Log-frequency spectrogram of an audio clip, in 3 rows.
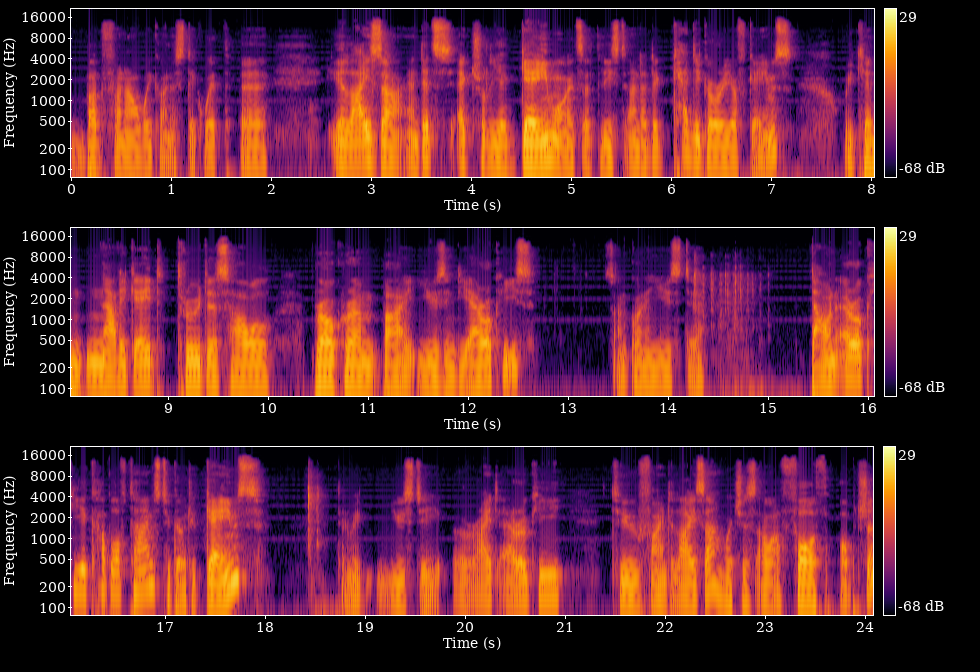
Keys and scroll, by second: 14.3 Down, 14.8 Down, 14.9 Down, 15.0 Down, 15.2 Down, 18.8 Right.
